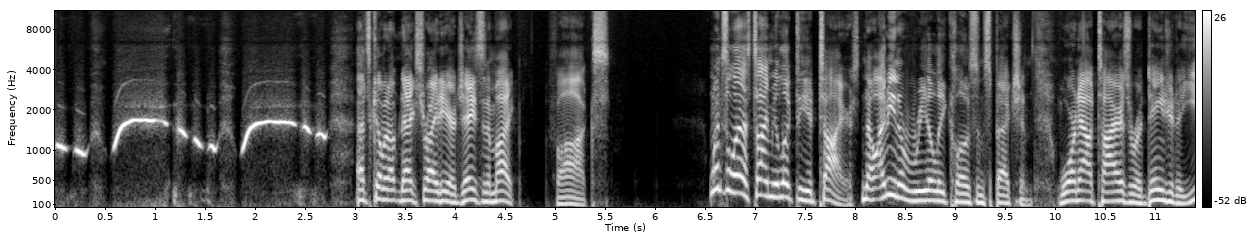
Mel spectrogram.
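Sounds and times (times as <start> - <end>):
person whistling a short tuneful phrase: 0.0 - 2.9
speech: 3.0 - 5.6, 6.6 - 11.3.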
